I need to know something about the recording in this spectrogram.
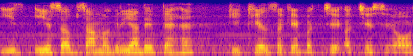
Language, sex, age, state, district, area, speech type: Hindi, male, 45-60, Uttar Pradesh, Sonbhadra, rural, spontaneous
